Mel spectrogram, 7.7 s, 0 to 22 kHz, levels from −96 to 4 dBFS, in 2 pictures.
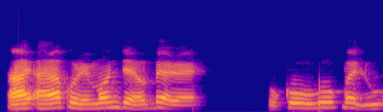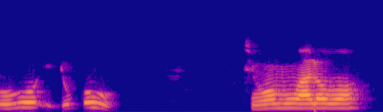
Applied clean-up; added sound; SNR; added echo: none; none; none; none.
